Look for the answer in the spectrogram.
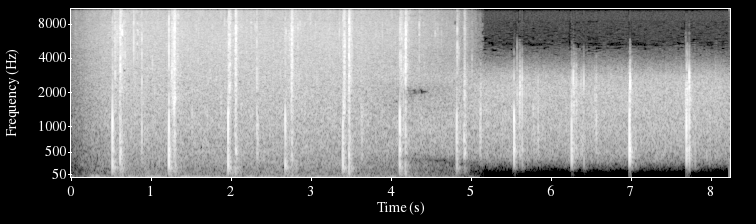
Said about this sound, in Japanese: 普通にその雨の中を歩いた音っていうのを作っていただきます。で、それがだんだん電話の先になるとこういう加工になりますよっていうのを作ってみたので、これちょっと聞いていただきたいなと思います。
